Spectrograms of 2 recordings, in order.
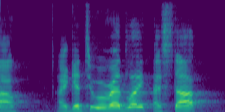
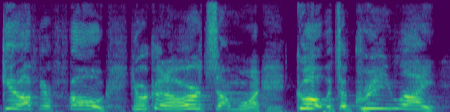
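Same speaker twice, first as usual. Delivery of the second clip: screaming driver; 9 semitones higher than usual. Retold or imitated. The BMW driver screaming at her from his window, hammed-up. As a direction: rant at her like an angry stranger. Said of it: "He's like".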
